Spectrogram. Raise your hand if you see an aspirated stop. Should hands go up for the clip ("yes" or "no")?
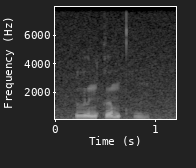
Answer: yes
